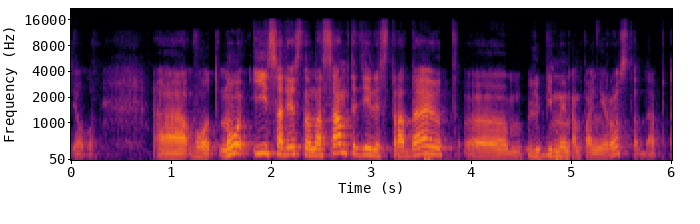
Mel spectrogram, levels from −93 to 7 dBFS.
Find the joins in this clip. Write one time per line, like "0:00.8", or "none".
0:05.0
